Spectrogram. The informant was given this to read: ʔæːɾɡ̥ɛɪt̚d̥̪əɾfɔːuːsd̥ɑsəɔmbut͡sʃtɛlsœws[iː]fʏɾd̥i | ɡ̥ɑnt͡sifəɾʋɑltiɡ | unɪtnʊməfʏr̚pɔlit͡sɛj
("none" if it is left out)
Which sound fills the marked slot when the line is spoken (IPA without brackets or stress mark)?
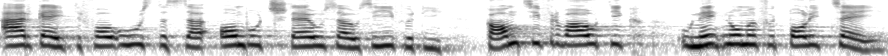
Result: iː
